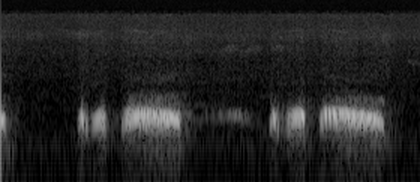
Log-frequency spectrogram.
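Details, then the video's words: Spotted dove cooing as an Indonesian trapping lure: a double short note, a long rolling coo, a quiet low hum, then the same double note and long coo again. "SUARA TEKUKUR PIKAT"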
